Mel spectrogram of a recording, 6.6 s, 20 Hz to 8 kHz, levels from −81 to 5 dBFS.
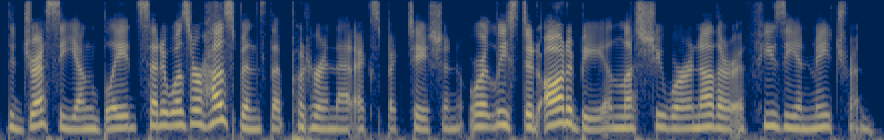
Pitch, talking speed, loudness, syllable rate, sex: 210 Hz, 255 wpm, -21 LUFS, 6.4 syllables/s, female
